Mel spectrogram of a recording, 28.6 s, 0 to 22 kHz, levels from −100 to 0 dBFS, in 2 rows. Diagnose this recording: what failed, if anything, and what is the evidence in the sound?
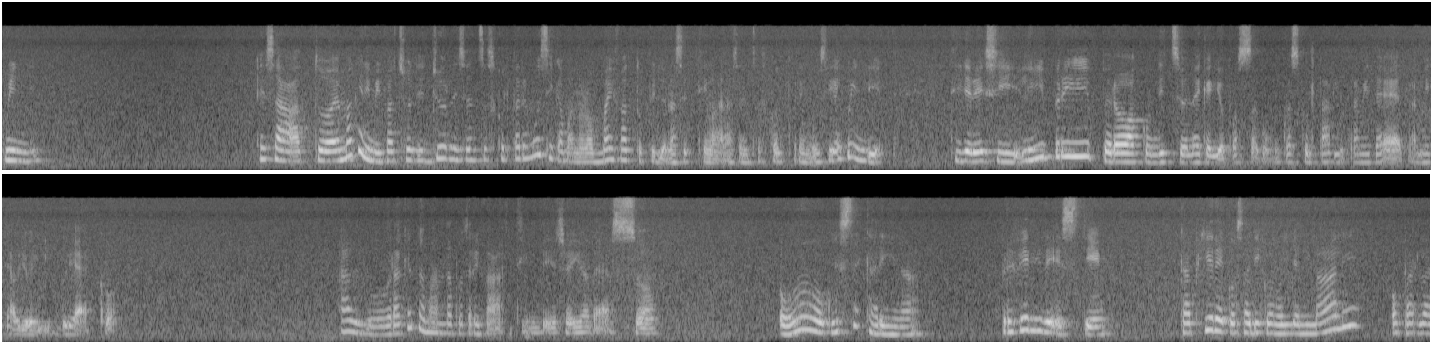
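Nothing stood out on listening to this speech recording, and the steady room noise sitting about 15 dB below the speech is part of the acoustic environment rather than anything the system did.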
